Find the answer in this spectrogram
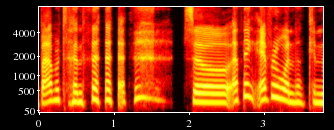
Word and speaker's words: Baberton: I don't know if I'm pronouncing that right. Yeah, that's right. Baberton.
